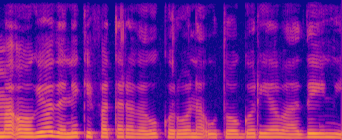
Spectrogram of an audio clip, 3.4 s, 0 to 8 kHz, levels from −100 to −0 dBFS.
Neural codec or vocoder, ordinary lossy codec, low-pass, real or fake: none; none; none; real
